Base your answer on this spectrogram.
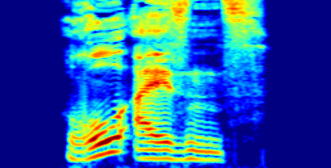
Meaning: genitive singular of Roheisen
- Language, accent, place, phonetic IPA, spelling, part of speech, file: German, Germany, Berlin, [ˈʁoːˌʔaɪ̯zn̩s], Roheisens, noun, De-Roheisens.ogg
